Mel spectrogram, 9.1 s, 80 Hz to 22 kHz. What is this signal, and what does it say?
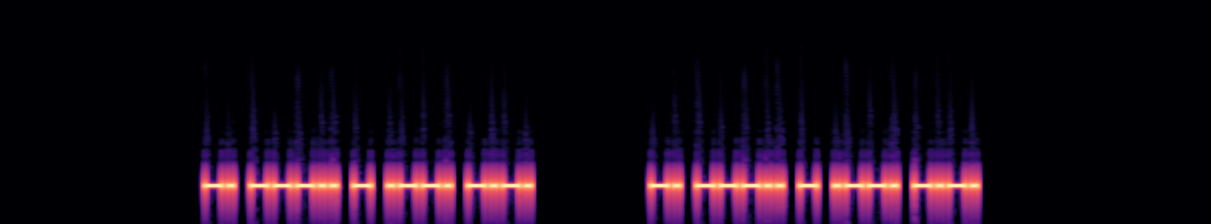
Morse code, heard as a keyed tone, about 28 wpm, 700 Hz. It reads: N8TPC N8TPC
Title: USA Call Signs - 5 Characters - Repeated 2x - 28wpm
